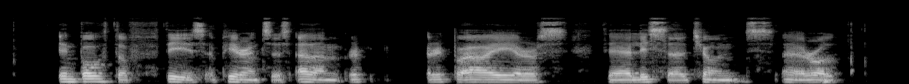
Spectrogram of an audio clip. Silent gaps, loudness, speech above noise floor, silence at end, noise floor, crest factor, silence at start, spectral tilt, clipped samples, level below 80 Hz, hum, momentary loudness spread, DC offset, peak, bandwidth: none; -19 LUFS; 41 dB; 0.55 s; -59 dBFS; 18 dB; 0.6 s; -4.5 dB/octave; under 0.1%; -60 dBFS; none; 10 LU; under 0.1%; -2 dBFS; 9.6 kHz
